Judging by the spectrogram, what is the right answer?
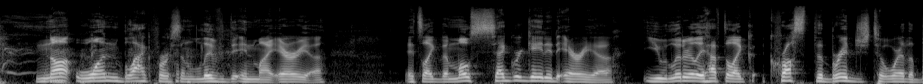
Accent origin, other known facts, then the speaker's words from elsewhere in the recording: Sudan; also born or lived in Canada; I uh, obviously am from Canada ish. I'm from Sudan, but also Canadian.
